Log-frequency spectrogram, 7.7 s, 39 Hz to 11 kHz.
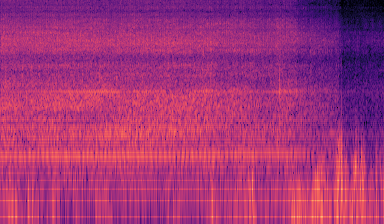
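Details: VW Jetta 1.4 TSI BMY 103 kW at idle: fast, light metallic sewing-machine chatter over steady idle, constant in speed; loose timing chain rattle.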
